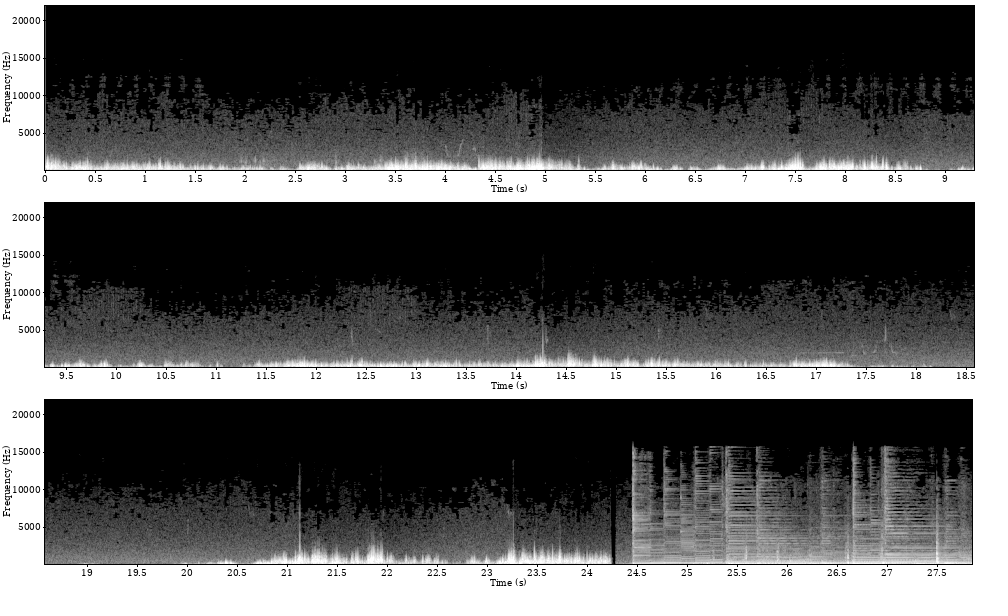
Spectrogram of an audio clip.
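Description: Wind buffeting the microphone in irregular gusts, dropping away for a couple of seconds about two-thirds of the way through. Background music starts near the end.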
